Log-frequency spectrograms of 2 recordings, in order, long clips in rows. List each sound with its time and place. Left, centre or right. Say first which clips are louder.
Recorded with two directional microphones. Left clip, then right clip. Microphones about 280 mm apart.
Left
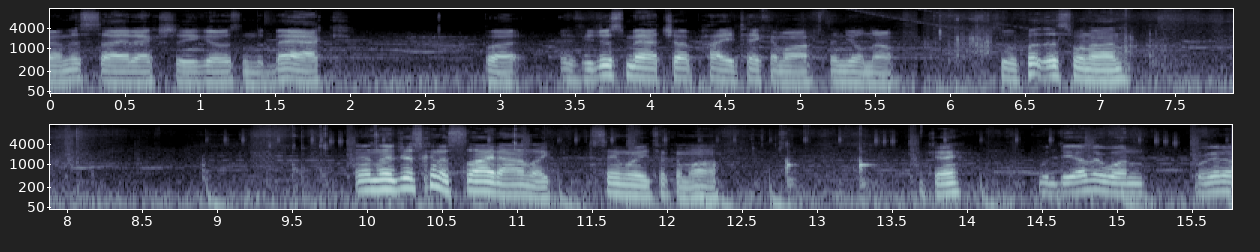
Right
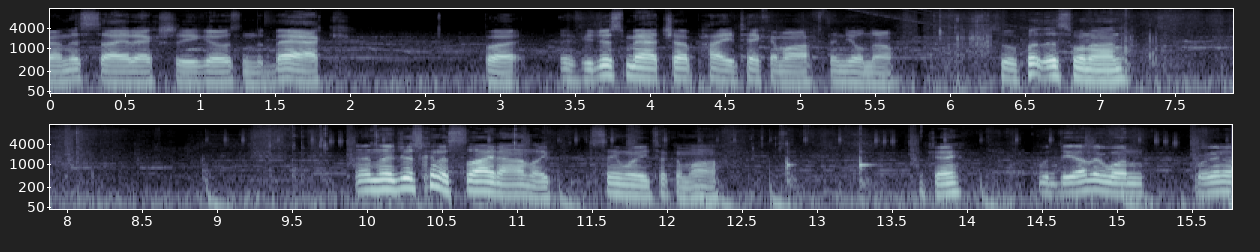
0.0 s speech: right 3 dB; centre
2.9 s speech: right 4 dB; right
10.0 s speech: right 2 dB; centre
12.8 s music: left 1 dB; centre
13.7 s speech: right 1 dB; centre
15.5 s speech: right 2 dB; centre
